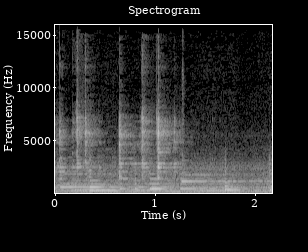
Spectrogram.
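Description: Instrumental background music with a melody of held notes. Over it, stainless steel tongs clink against an aluminium bowl several times in the first second.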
